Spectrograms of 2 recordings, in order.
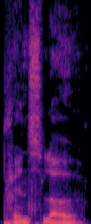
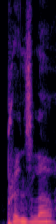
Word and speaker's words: Prinsloo: is bahati Prince solo is it Prince low prinslow how do you pronounce that I think it's Behati Prinsloo right who also happens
